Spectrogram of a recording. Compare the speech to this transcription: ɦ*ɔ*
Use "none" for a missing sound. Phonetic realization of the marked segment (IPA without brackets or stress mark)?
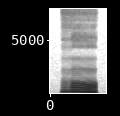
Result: ɔ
